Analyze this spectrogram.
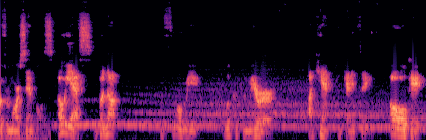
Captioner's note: a cacophonous wail echoes from outside the submersible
